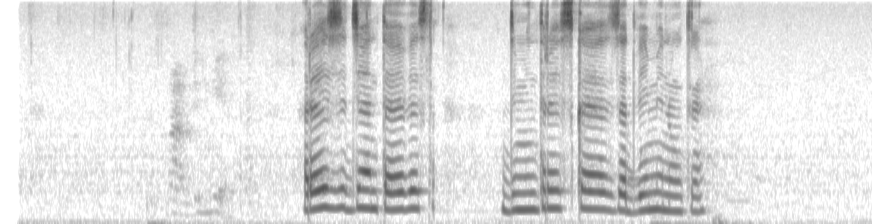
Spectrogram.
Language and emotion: Russian, neutral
